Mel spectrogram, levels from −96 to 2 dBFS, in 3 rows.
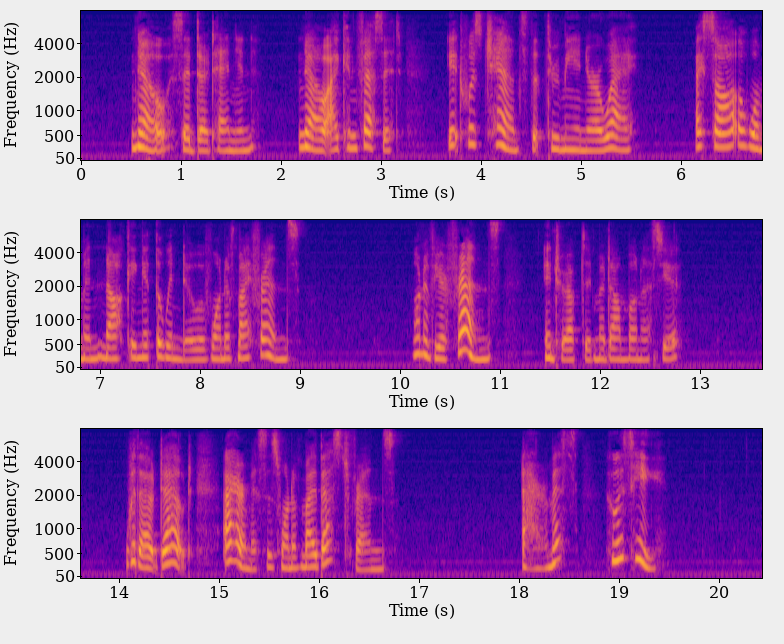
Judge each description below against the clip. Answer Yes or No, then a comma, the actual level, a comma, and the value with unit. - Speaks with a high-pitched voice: Yes, high, 230 Hz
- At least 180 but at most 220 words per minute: No, average, 145 wpm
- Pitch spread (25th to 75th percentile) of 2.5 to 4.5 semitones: No, average, 5.2 semitones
